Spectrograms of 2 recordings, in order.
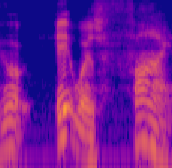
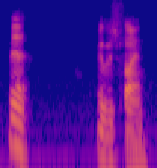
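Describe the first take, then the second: First: It sounds enthusiastic and impressed. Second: It sounds lukewarm and unimpressed.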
